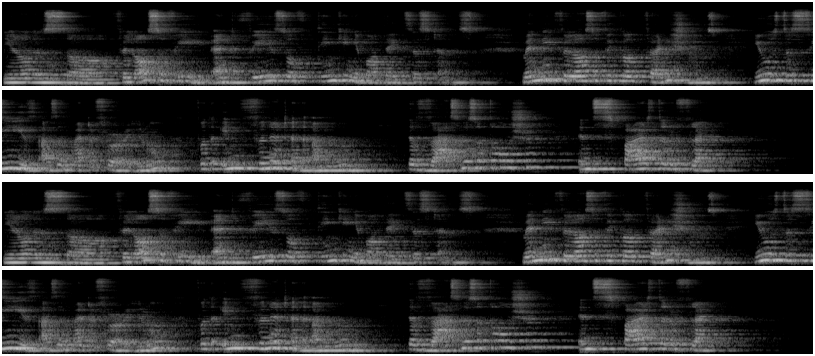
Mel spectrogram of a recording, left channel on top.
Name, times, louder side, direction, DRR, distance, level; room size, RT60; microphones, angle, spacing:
voice 1, 0.0-7.2 7.5-11.8 12.2-15.2, equal, 5° left, -1 dB, 0.4 m, -28 dB
5.3 x 2.8 x 2.7 m, 1.3 s
head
